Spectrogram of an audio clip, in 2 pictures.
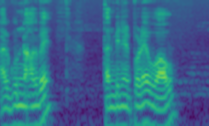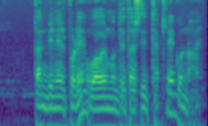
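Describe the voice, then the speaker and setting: Male Quran reading teacher, patient step-by-step lesson delivery, lowish warm tone. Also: level tone. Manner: spells out letters and vowel marks slowly, then reads them together.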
